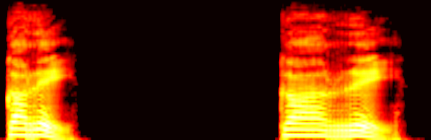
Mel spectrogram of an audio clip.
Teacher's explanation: There is a light emphasis on the last syllable car.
